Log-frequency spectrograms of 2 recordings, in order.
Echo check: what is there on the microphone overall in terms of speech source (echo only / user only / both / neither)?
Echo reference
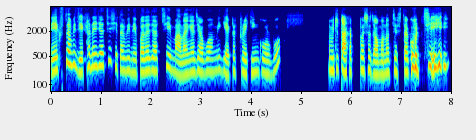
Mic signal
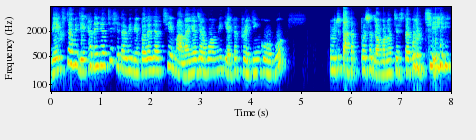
echo only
